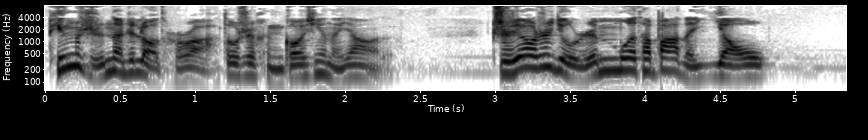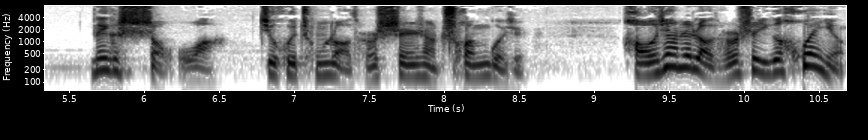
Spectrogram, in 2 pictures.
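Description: A man's voice: a little high, big pitch swings, fairly quick, a little mellow, breathy edge. A man telling a ghost story in a casual, colloquial way, full of filler particles and asides.

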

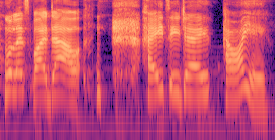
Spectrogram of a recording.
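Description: A woman's voice: on the high side, takes it slowly, fairly bright tone. A woman co-hosting a podcast interview, chatty and laughing along with her guest. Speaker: podcast co-host. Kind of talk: casual interview chat.

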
